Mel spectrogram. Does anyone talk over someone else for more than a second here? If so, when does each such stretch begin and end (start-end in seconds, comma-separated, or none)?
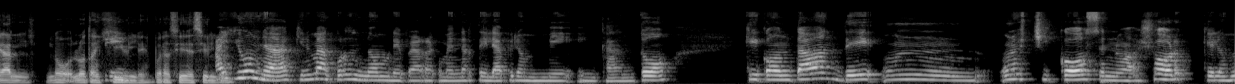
none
